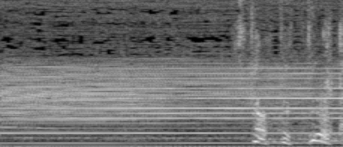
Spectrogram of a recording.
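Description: Live hardcore band holding a sustained, ringing chord on amplified guitars with the drums dropped out. A shouted vocal comes in over it near the end.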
